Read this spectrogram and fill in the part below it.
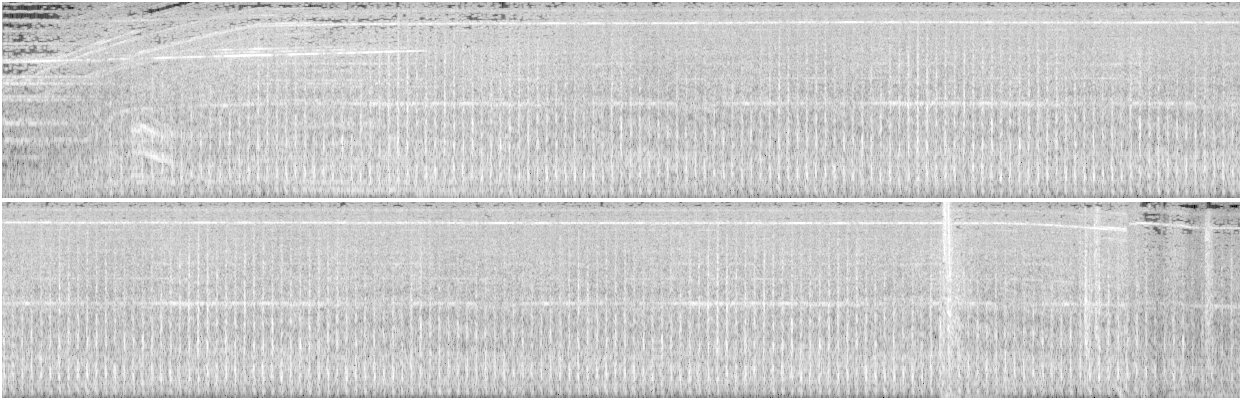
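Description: A helicopter's rotor chops loudly and steadily overhead.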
